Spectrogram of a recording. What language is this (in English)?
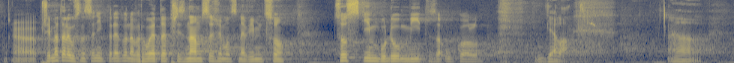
Czech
